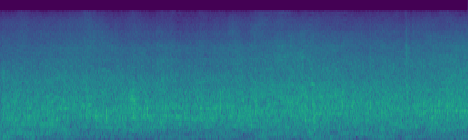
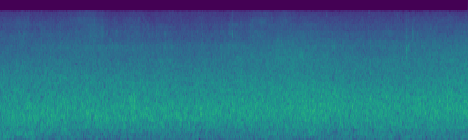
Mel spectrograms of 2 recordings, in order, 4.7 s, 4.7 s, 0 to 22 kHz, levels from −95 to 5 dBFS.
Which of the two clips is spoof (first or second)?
first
